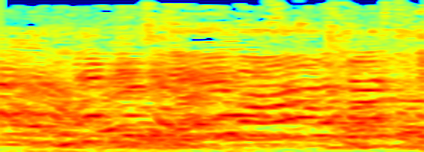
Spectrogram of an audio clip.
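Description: Several people talking at once, their voices overlapping in a steady stream of chatter.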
